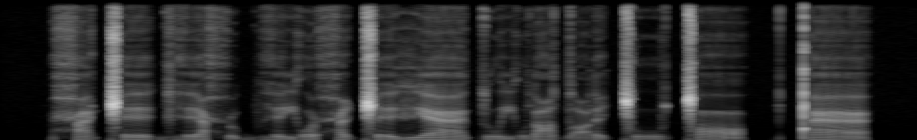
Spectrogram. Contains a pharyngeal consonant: yes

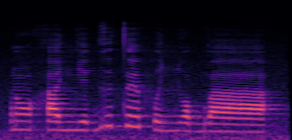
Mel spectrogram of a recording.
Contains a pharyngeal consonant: no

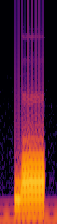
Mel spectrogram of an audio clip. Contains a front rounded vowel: no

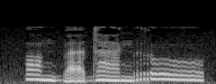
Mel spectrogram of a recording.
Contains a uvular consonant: no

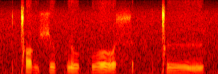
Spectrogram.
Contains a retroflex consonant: yes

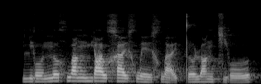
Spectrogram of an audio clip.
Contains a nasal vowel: no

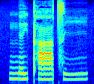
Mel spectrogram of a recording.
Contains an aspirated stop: yes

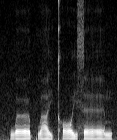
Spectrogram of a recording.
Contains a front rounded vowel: yes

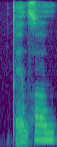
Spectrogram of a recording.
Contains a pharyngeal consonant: no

